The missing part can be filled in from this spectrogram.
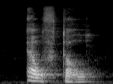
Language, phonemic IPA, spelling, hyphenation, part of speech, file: Dutch, /ˈɛlf.tɑl/, elftal, elf‧tal, noun, Nl-elftal.ogg
- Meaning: 1. a group of eleven, usually human beings 2. a team of eleven (typically refers to a football team)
